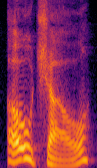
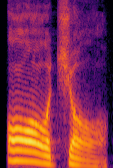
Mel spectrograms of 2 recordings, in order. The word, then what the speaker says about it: ocho: You must pronounce just one vowel sound when you pronounce the O's in ocho. It is not ocho. It is ocho.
